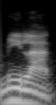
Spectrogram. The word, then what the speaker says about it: Milan: one uh Daniel says why do you pronounce Milan like Milan uh I'm pretty sure that's the correct pronunciation but maybe our Italian listeners can tell them tell me I'm wrong um Arsenal is set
